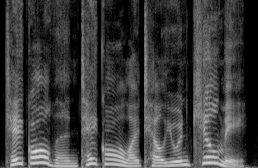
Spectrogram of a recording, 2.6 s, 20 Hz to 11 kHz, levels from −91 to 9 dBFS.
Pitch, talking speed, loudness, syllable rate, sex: 250 Hz, 230 wpm, -16 LUFS, 4.6 syllables/s, female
